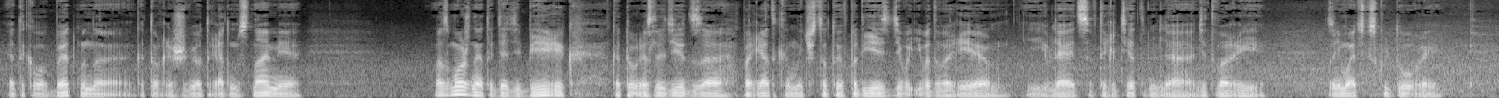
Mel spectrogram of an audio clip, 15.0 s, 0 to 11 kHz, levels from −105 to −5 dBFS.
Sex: male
